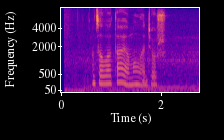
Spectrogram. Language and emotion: Russian, neutral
